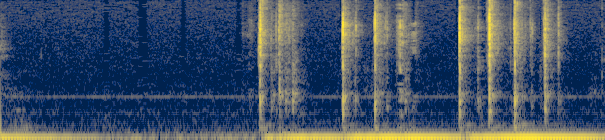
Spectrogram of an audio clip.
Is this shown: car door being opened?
no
